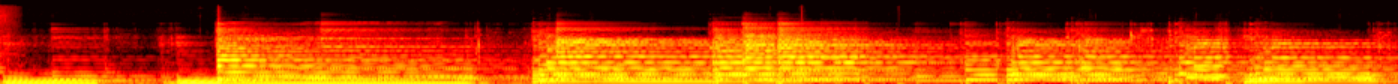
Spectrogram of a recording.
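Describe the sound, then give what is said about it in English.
A Hammond-style synth organ patch plays sustained chords with a swirling chorus-like shimmer, then shifts into a busier, rhythmic run of stabbed chords and fills, loud and steady, with no one talking. “And we've got my kind of fake … organ patch.”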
